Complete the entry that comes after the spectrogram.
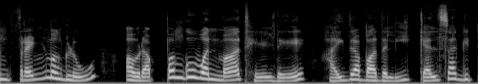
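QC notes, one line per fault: Throughout: DC offset. There is nothing to hear as such, since the speech sounds no different. The whole waveform sits shifted away from zero by a constant amount, which uses up headroom on one side and shows as steady energy at the very bottom of the spectrum.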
